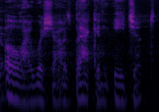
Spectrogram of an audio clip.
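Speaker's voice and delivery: soft, low mock whine; whining complaint. Preacher mocking the Israelites longing for Egypt, soft whine. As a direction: sigh it like a grumbler. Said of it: "you were very quick to say".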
